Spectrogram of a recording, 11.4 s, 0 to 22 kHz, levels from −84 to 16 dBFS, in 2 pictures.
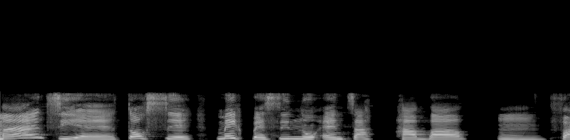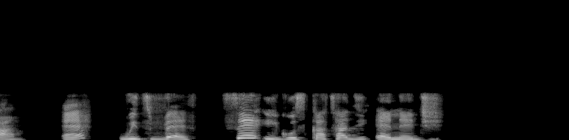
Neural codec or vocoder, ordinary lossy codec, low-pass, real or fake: none; none; 7.2 kHz; real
